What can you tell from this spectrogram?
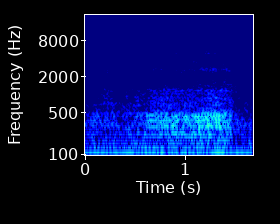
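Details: Pet snoring loudly just outside a studio door: low, rumbling, steady noise swelling in the middle.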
